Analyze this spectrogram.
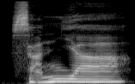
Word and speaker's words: สัญญา: As a final consonant, yo ying sounds like an N.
